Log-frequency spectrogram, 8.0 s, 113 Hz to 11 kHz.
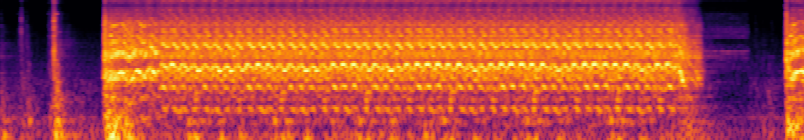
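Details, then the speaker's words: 1973 Dodge Charger 383 big block, parked after timing and overheating issues: the starter cranks evenly at about 3 beats a second for six seconds but it never catches. Fuel is smelled but there is no fire, so the coil is checked next. Crank, no start. "Once again, I smell fuel, but we didn't get any fire. So, I'm going to check our coil and make sure it's doing coil things."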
